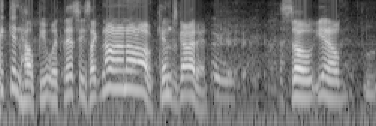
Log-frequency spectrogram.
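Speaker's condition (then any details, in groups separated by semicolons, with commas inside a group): No condition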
